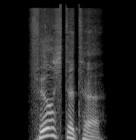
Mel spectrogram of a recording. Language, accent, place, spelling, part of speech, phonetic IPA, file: German, Germany, Berlin, fürchtete, verb, [ˈfʏʁçtətə], De-fürchtete.ogg
- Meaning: inflection of fürchten: 1. first/third-person singular preterite 2. first/third-person singular subjunctive II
